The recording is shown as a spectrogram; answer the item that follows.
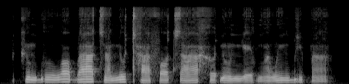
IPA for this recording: t͡ʃ ũ˨ ɡ͡b uː˨ w ɔ˦˨ b aː˦ t͡s ã˨ n u˦ tʰ a˨ f ɔ˨ t͡s aː˨˦ h ʊ˦ ɗ ũ˨ ɲ eː˨ ɡʷ ã˨ w ĩ˦ ɡ͡b i˦ p ã˨

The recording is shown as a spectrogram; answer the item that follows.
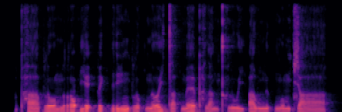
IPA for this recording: pʰ aː˩˦ p l oː˧ m r ɔ˦˥ ʔ j e˥˩ ʔ p e˥˩ k̚ r iː˥˩ ŋ p l o˨˩ k̚ n ɤː˥˩ j t a˨˩ t̚ m ɛː˥˩ pʰ l a˩˦ n kʰ l uː˧ j ʔ a˧ w n ɯ˨˩ k̚ ŋ o˦˥ m t͡ɕ aː˧

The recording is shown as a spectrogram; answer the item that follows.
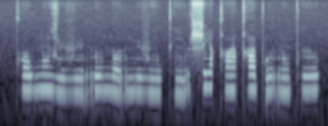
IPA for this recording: kʰ o˧ w n ũ˧ ʑ ʉ˨ v ʉ˨ r u˦ n o˦˨ r m ʉ˧ v ĩ˨ w kʰ ĩ˨ r ʂ i˦ qʰ õ˦ i̯ qʰ ɯ˦ pʼ u˧ r ũ˧ pʰ ɯ˦ u̯

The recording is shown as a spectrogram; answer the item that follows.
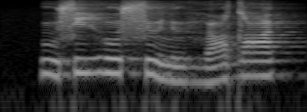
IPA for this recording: u˥˩ s i˥ ɦ o˥ s ɯ˥˩ l ɯ˩ ɦ o˩˥ dˤ ʌ˥

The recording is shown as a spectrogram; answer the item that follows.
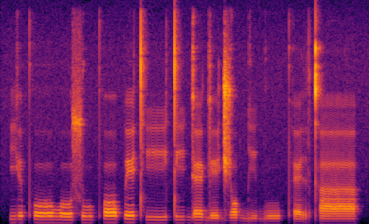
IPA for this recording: j ɪ˨ pʰ oː˨ β o˨ s u˨ pʰ ɔ˦ p e˦ tʰ iː˨ t i˦ ɡ ɛ˦ ɡ e˨ d͡ʒ ɔ˦ ɡ͡b i˨ b uː˨ pʰ ɛ˨ r kʰ aː˦

